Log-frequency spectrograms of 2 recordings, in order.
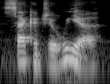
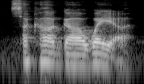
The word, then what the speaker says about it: Sacagawea: become america's youngest explorer captain clark wrote that the great object was to make every letter sound in recording indian words in their journals the pronunciation of sacagawea's name in years since the expedition as sacajawea does not match sakagawea the way that the captains recorded the young shoshone woman's name in fact her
